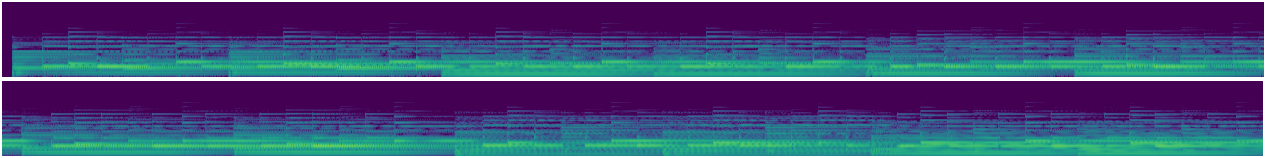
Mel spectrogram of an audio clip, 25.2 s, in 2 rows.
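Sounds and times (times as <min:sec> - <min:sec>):
solo piano: 0:00.1 - 0:25.2.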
